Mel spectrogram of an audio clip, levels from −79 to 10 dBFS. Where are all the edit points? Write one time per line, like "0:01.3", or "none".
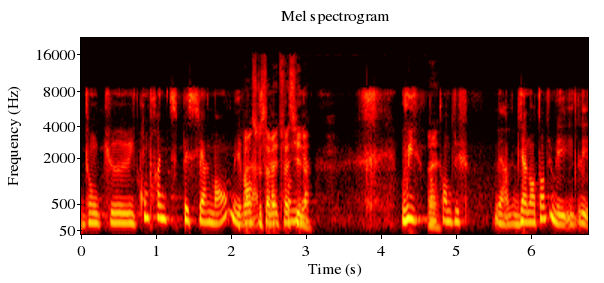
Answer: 0:01.2
0:04.6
